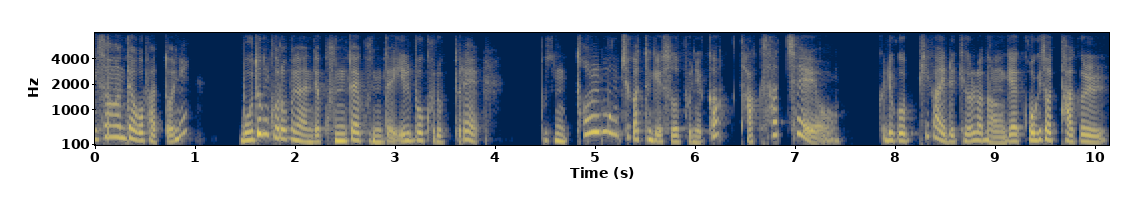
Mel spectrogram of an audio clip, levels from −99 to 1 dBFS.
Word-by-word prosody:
이상한데.' 285 +2 +2
하고 210 -4 +4
봤더니 200 - -3 0.5
모든 220 - +6
그룹은 250 -7 +1
아닌데 170 -3 0
군데 190 +4 +3
군데 180 -5 -4
일부 200 +3 0
그룹들에 180 +5 -4 0.6
무슨 200 -2 -1
털뭉치 405 -3 +3
같은 230 -2 0
게 185 - -1
있어서 170 - -1
보니까 165 - -5
닭 - - -6
사체예요. 345 +2 -2 0.4
그리고 195 -3 0
피가 300 0 -1
이렇게 180 -1 -2
흘러나오는 195 -5 -1
게 180 0 +2
거기서 210 +4 +3
닭을 170 -2 0
205 Hz, 385 characters per minute, -24 LUFS, 180-265 Hz, 0.6 s, 모든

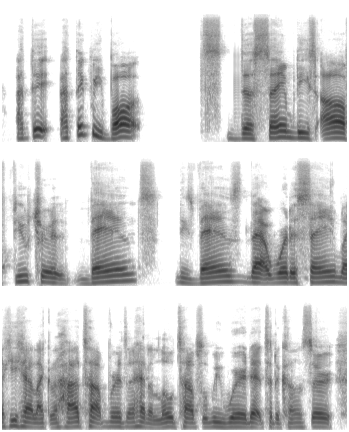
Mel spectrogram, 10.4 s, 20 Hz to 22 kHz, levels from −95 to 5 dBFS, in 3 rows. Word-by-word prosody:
I - - -5
thi 390 -1 +2
I - - -1
think 235 +2 -3
we 215 -8 0
bought 170 +6 +5 0.6
s - - -8 0.2
the 135 -1 +2
same 160 +5 +2
these 150 -2 -2
Odd 145 +1 +5
Future 150 -6 -2
Vans, 155 - -1 0.2
these 130 -4 -11
Vans 150 +6 0
that 135 -4 +3
were 135 +1 +2
the 135 0 +1
same 140 +3 -1
like, 125 -2 -2
he 155 - -3
had, 130 -4 +1
like, 115 0 -2
a 115 - -4
high 125 +2 +2
top 130 - 0
version, 130 -1 -4
I - - -5
had 130 -4 -1
a - - -4
low 120 +5 -2
top, 120 -1 -2
so - - -6
we 125 +1 -5
wear 120 0 0
that - - +1
to - - -7
the - - -9
concert 120 +1 -4
135 Hz, 225 wpm, -25 LUFS, 125-150 Hz, 0.6 s, bought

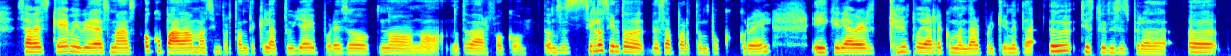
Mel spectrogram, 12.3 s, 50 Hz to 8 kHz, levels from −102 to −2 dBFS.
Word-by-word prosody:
¿sabes 215 -1 +5
qué? 225 +1 +1
Mi 225 -2 0
vida 195 0 +4
es 200 - -4
más 195 0 0
ocupada, 200 -5 +5
más 195 0 -3
importante 195 -1 -9
que - - -8
la 180 -2 0
tuya 200 +2 -3
y 195 - -5
por 180 - -9
eso 175 0 -3
no 180 -2 -2
no 85 -1 -4
no - - -12
te 190 - -8
voy 185 - +1
a - - +3
dar 170 - -5
foco. 165 0 -10
Entonces, 195 +1 0
sí 240 - +6
lo 270 +1 +5
siento 230 -3 +2
de 190 - 0
esa 195 +1 0
parte 180 0 -7
un 180 - -9
poco 175 0 -16
cruel 170 +6 -3 0.4
y 385 -1 +3
quería 190 0 +3
ver 190 0 +4
qué 200 - -2
me 220 - -3
podría 200 -3 +2
recomendar 175 -3 -2
porque 180 0 -10
neta, 180 - -4
uh, 250 +2 +6
ya 215 - 0
estoy 195 0 -4
desesperada, 165 -3 -4 0.2
ah. 195 -1 +3
190 Hz, 230 wpm, -26 LUFS, 180-205 Hz, 0.4 s, sí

